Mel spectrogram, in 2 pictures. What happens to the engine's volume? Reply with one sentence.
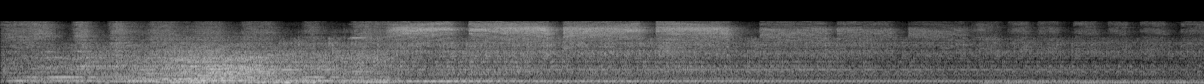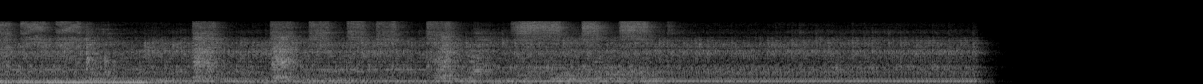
The volume of the engine goes down.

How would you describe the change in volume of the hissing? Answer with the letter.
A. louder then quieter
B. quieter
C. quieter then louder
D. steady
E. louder
B.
